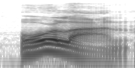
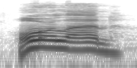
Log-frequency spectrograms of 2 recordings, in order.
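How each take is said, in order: First: Said in the usual way. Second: Orlan said much higher, Irish lilt. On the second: Acted. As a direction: pitch up into the Irish voice. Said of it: "high-pitched Irish one".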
